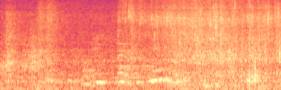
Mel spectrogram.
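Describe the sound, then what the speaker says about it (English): Cooked pasta and its hot water pour from a pot into a colander in a kitchen sink, starting as a rushing splash midway and continuing steadily while someone talks. "we're going to go ahead and take this right on over to the colander in the sink here"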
